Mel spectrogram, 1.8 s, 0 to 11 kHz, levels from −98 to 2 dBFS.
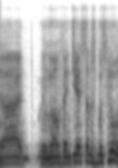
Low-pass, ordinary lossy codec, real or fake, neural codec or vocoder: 7.2 kHz; Opus, 32 kbps; fake; codec, 16 kHz, 0.5 kbps, FunCodec, trained on Chinese and English, 25 frames a second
